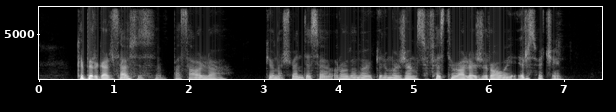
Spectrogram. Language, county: Lithuanian, Klaipėda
